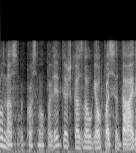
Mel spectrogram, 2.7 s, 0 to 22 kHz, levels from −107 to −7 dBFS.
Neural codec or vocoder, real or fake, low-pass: autoencoder, 22.05 kHz, a latent of 192 numbers a frame, VITS, trained on many speakers; fake; 7.2 kHz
